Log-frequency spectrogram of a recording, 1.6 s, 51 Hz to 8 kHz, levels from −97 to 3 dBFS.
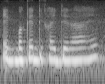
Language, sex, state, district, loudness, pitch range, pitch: Hindi, female, Assam, Hailakandi, -13 LUFS, 215-235 Hz, 225 Hz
